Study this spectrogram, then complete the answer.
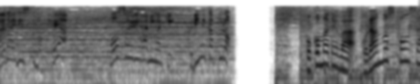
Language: Japanese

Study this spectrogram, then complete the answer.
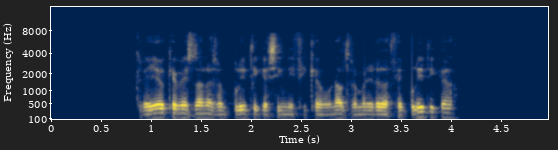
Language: Catalan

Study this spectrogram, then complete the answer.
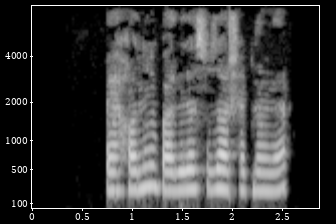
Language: Uzbek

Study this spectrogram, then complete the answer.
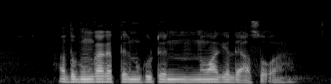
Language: Santali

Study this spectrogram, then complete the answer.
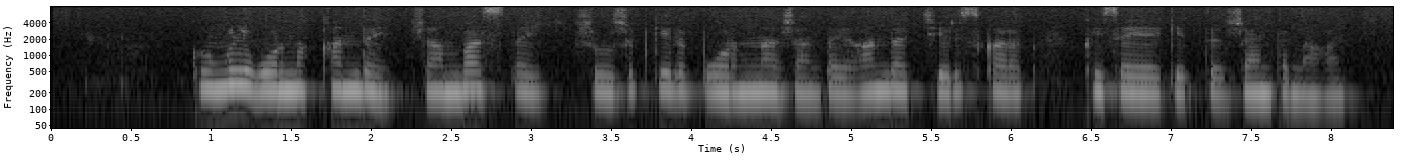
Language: Kazakh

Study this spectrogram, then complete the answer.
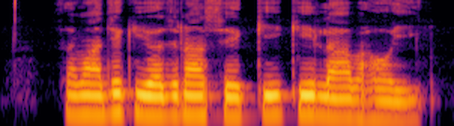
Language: Magahi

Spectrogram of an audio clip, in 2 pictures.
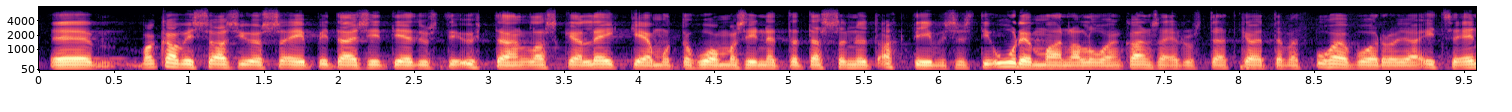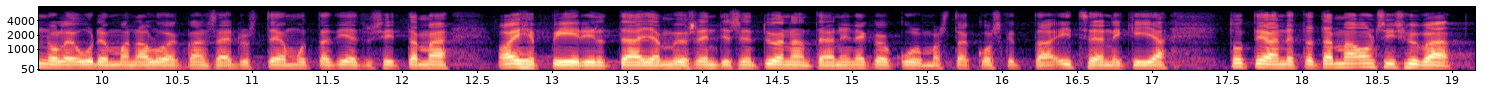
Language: Finnish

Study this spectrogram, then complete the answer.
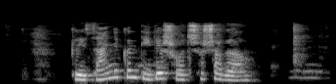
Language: Mari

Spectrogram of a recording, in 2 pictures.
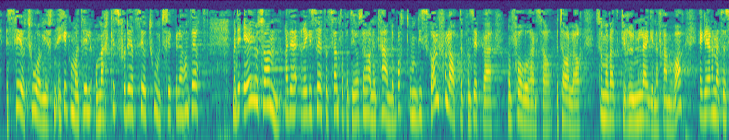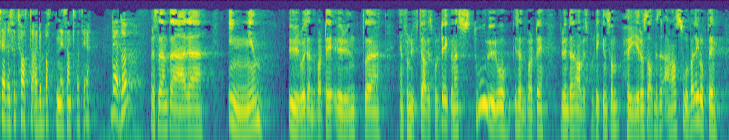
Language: Norwegian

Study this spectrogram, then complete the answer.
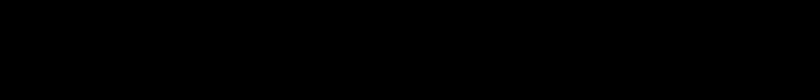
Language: Indonesian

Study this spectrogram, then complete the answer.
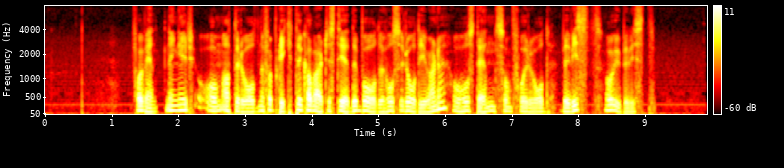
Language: Norwegian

